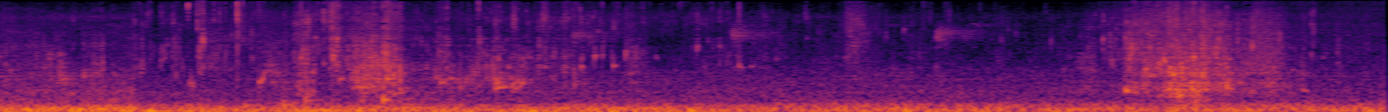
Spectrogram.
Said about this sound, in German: Statt Ruder hat er einen Stock. Patrick steckt ihn tief in den Grund der Ill und stößt sich ab.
